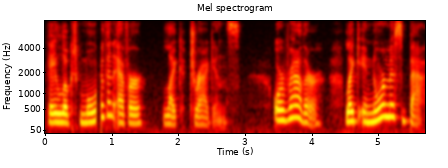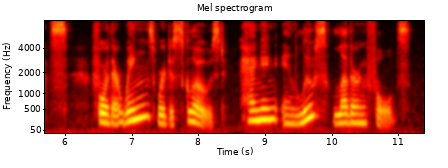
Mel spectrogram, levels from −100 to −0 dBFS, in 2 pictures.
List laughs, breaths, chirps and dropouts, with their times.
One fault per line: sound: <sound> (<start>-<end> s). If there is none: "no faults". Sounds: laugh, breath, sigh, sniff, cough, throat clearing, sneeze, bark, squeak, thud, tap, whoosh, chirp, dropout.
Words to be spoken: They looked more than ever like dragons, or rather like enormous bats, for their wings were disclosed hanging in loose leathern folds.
sound: dropout (0.8-0.8 s)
